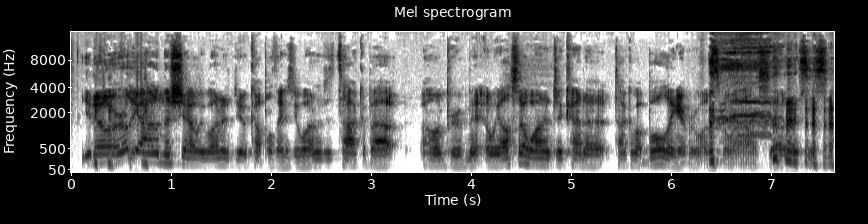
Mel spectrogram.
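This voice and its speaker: With hardly any pauses, a man rushes through his words at a very fast pace over noticeable background noise. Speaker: podcast co-host. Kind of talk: casual chat.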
